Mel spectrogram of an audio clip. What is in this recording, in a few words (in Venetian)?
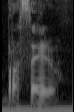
"brazelo", Veneto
